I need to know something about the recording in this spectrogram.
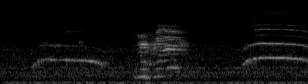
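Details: Cat meowing indoors on the morning of 2017-09-24, during nursing and play time with Shelby, an abandoned mother cat of about two, and her roughly three-month-old kittens. Two drawn-out, slightly falling meows with a brief human voice between them.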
